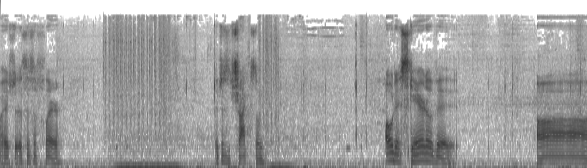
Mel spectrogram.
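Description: A pistol fires shots in quick bursts.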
